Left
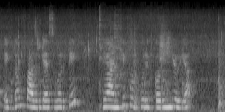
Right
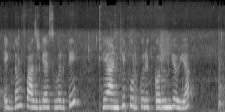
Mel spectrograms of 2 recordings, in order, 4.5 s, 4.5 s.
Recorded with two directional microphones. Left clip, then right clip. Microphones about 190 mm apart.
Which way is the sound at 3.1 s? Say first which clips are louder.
Right 5 dB; 55° right (ahead or behind).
